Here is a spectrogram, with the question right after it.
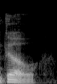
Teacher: Back vowels such as O in blue and O in go require rounding the lips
